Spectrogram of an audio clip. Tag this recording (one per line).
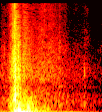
hit
hand
melee
attack
leg
swish
woosh
punch
smash
fight
kick
block
smack
fist
body
slap
flesh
